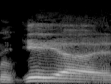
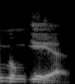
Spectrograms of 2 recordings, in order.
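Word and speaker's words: Munguía: And and I kept calling him Munguia and Jaime I would say Jaime and and Randy says, "Go ahead. Say it. You know the right way to say it." And I'm like, "I know how to say it now, you know."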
